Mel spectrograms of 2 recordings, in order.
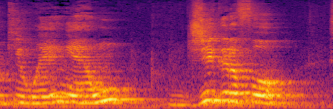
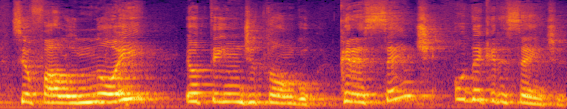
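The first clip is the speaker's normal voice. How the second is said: ordinary delivery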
